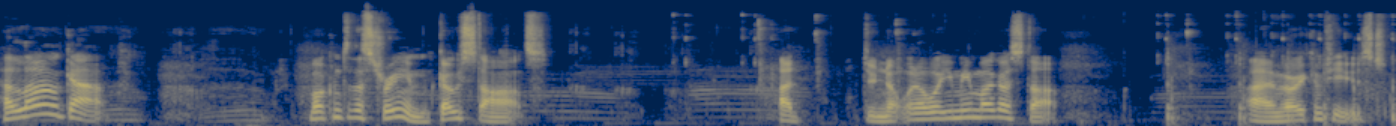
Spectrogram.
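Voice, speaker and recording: A man's voice: on the high side, big pitch swings, unhurried, pauses often, slight background noise. A man hosting a casual game livestream, muttering to himself as he plays, repeating phrases and chatting with viewers. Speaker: livestream host. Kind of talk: casual game stream chat, reading and answering viewer messages.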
